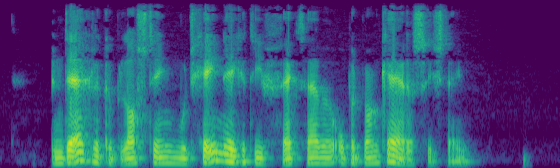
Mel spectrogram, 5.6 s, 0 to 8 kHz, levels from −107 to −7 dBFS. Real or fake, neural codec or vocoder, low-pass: real; none; 7.2 kHz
